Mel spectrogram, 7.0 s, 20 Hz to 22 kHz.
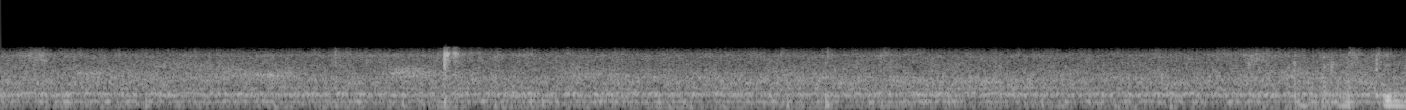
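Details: Young honey bees on their first flights, 13 May 2013 in the early afternoon after two days of bad weather, the bees not swarming. A steady, droning hum of many wings with a few sharp ticks.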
